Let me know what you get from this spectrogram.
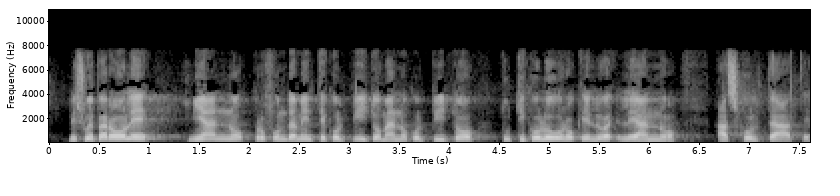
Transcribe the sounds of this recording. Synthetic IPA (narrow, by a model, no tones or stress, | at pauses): lesuːepaɾɔːle | mianːopɾofond̪ament̪ekolpiːt̪omaanːokolpiːt̪o | t̪ut̪ːikoloːɾok̟eleanːo | askolt̪a̰ːt̪e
